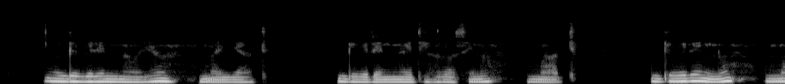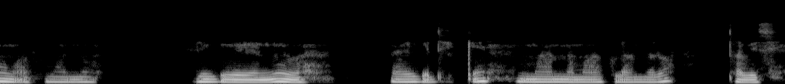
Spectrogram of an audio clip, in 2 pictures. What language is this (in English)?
Sidamo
